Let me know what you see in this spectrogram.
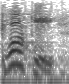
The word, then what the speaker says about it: Pinky: I said Pinky with an I, not a U.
